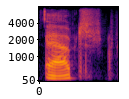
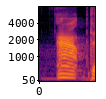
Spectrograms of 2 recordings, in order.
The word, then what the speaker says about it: Abt: Isn't it pronounced apt because that's the family's name? – I was thinking that earlier too. I didn't want to say anything. – It's apt ABT.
